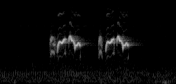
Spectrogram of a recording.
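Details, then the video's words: Sooty-headed bulbul song for luring wild bulbuls to answer: two rising-and-falling bubbly whistled phrases, each starting with a short note, followed by faint low knocks. "SUARA GACOR BURUNG KUTILANG!! KUTILANG LIAR AUTO LANGSUNG NYAUT DAN IKUT GACOR"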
